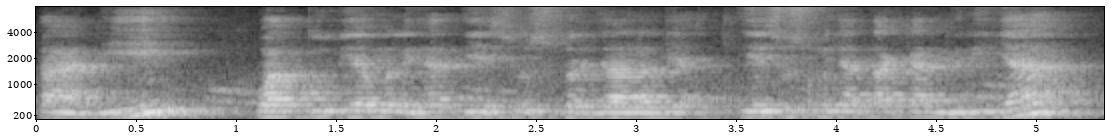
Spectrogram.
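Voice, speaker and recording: Man preaching a sermon, kinda high voice, repeats lines for emphasis, big echoey church hall, mic far away. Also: unhurried, slight background noise. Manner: emphatic, repeats scripture lines and calls back to the congregation. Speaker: pastor.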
